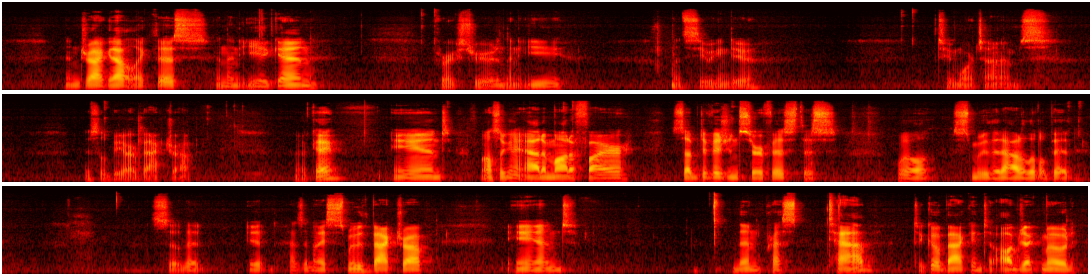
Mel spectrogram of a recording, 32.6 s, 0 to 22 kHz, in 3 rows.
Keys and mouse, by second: 1.9-3.8 drag, 2.7 e, 4.3 click, 4.6 e, 9.1 click, 9.4 e, 11.9-13.0 drag, 13.0 middle click, 13.9-15.0 middle drag, 16.5-18.1 drag, 21.5-25.5 drag, 30.0 Tab.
